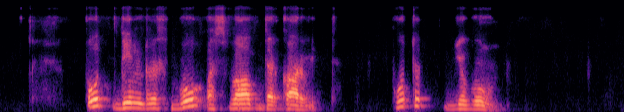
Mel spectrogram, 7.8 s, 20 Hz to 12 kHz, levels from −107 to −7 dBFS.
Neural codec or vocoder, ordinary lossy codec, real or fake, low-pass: codec, 16 kHz, 4 kbps, FreqCodec, smaller model; Opus, 16 kbps; fake; 7.2 kHz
